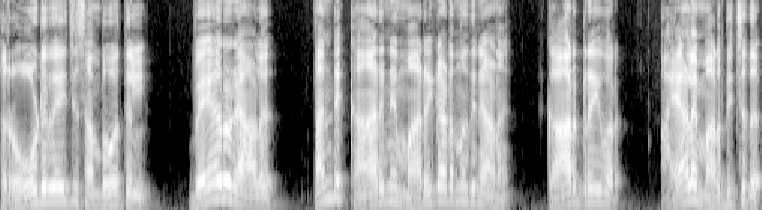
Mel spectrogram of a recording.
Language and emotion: Malayalam, angry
